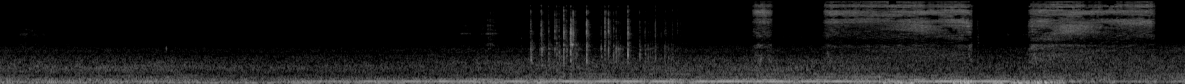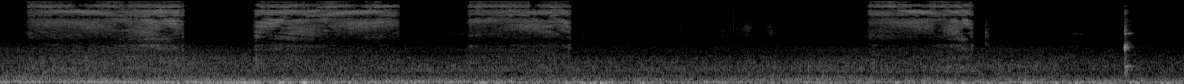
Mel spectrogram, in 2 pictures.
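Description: Spray paint hisses from an aerosol can onto a car grille in a string of bursts of varying length, some long and some short, with brief gaps and faint handling noise between them.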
